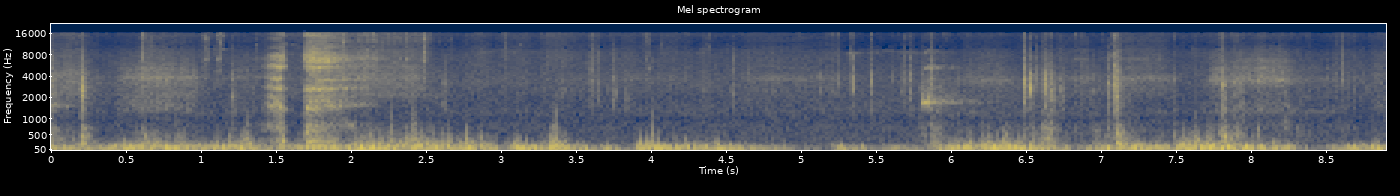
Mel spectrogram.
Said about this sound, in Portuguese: por que, que tem este barulho insuportável de vento e esta má qualidade na sua produção do podcast? Ah, porque eu não consegui gravar em casa Nada, nada. E o único tempo que eu tenho agora é de pegar o carro e ir trabalhar.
